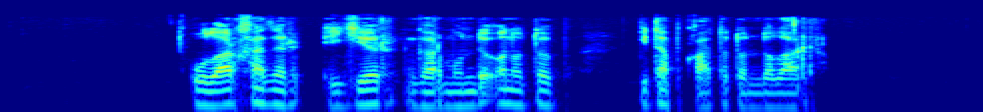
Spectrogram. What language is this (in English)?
Bashkir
